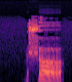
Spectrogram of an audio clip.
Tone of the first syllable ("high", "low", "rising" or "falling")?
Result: low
